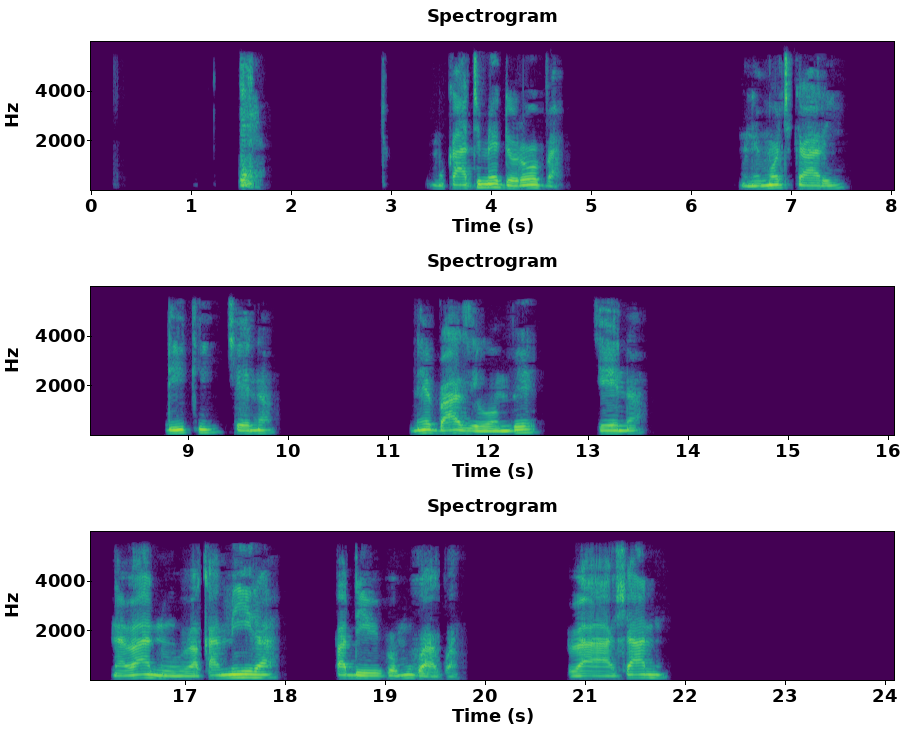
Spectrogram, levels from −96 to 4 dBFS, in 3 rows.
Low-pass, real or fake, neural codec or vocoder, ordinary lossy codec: 5.4 kHz; real; none; AAC, 24 kbps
